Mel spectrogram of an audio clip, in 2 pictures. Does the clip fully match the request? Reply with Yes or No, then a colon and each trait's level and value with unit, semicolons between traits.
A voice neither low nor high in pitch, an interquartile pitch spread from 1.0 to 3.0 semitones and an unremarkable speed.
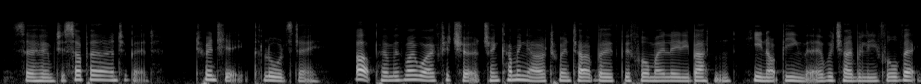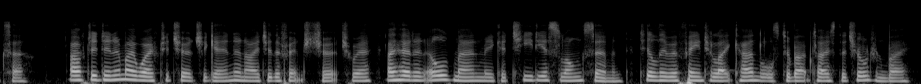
No: medium, 175 Hz; average, 2.7 semitones; fast, 240 wpm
